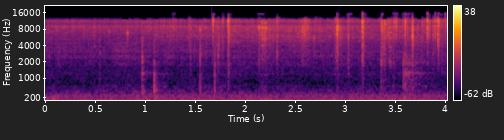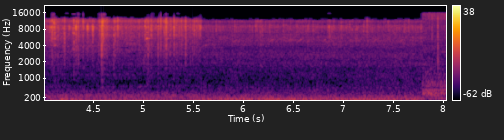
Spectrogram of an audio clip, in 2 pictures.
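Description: Rice-paper-wrapped sausage and rice-cake skewers frying in oil in a pan: a steady sizzle with scattered crackles and pops. The sound changes abruptly just before the end.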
